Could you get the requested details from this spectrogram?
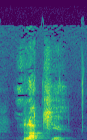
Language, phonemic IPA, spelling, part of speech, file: Dutch, /ˈlɑkjə/, lakje, noun, Nl-lakje.ogg
- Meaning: diminutive of lak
